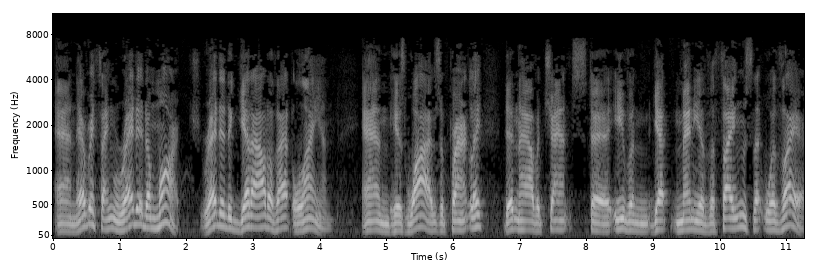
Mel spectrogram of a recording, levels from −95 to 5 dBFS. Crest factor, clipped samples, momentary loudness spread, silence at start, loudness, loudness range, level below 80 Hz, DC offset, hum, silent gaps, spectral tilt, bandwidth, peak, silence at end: 14 dB; under 0.1%; 7 LU; 0.05 s; -25 LUFS; 2 LU; -70 dBFS; under 0.1%; none; none; -7.5 dB/octave; 7.6 kHz; -10 dBFS; 0 s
